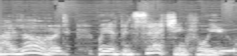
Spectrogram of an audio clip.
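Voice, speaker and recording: Over faint music in the background, a man uses a raspy, put-on character voice, high in pitch with very wide pitch swings, at a moderate pace. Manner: deferential.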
